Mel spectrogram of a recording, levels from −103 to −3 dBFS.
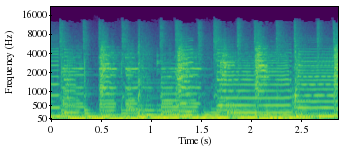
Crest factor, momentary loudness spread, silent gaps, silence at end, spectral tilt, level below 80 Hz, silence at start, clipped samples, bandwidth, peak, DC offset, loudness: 12 dB; 3 LU; none; 0 s; -5.5 dB/octave; -20 dBFS; 0 s; under 0.1%; 13 kHz; -2 dBFS; under 0.1%; -15 LUFS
